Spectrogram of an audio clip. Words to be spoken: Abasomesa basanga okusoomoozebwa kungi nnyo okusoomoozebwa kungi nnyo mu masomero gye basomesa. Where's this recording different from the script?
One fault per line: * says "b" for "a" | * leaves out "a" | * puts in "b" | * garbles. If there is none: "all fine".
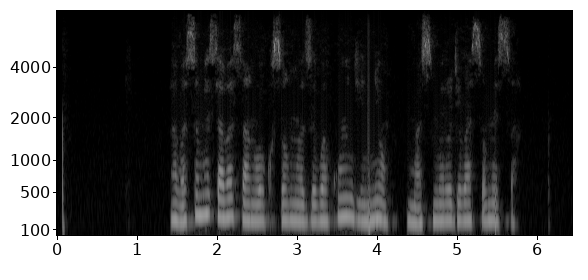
* leaves out "okusoomoozebwa kungi nnyo"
